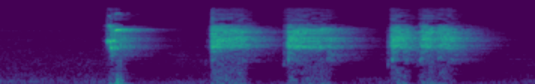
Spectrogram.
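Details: Female black francolin (kala teetar) calling: four harsh, scratchy bursts in quick succession, the first short and sharp, the next three longer and rasping, spaced about half a second apart in a quiet indoor setting.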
